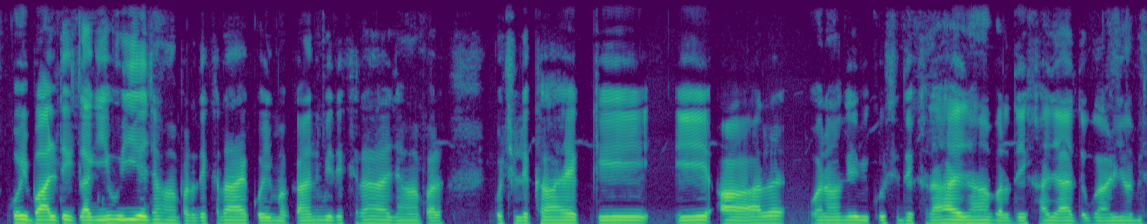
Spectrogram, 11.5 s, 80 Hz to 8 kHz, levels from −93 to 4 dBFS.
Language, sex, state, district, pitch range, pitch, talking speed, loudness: Hindi, male, Chhattisgarh, Bilaspur, 110-120 Hz, 115 Hz, 205 wpm, -19 LUFS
